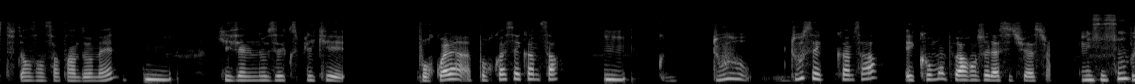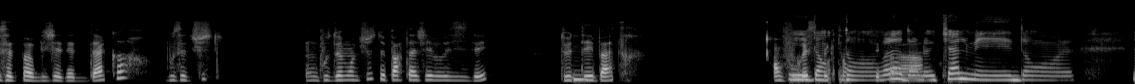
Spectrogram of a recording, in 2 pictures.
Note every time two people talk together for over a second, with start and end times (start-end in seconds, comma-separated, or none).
19.2-20.6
